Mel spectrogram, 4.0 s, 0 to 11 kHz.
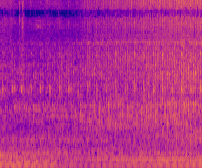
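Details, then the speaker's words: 1995 Land Rover Defender 90 RHD 300Tdi diesel, 138,000 miles, started cold: steady even idle clatter, no misses or knocks, no smoke, no back pressure or blow-by, clean oil. "Engine's running nice and smooth. Nice clean oil. No smoke. No back pressure or blow by."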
